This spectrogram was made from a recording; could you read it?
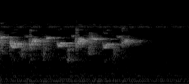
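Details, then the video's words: Mid-phrase, a Basra bulbul of the Sihani kind from Al-Faw runs through a string of quick slurred whistles that taper off into quiet with a light background hum. "طيارات بلبل سيحاني بلابل الفاو بلبل البصره روعه"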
